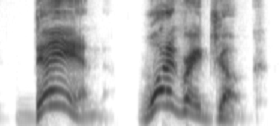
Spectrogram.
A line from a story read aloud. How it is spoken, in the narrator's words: Robin fucking Williams shouting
